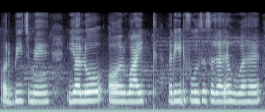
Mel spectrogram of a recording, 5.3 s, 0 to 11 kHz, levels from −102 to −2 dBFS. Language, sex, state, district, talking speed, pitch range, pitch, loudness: Hindi, female, Jharkhand, Garhwa, 135 wpm, 220-230 Hz, 225 Hz, -15 LUFS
